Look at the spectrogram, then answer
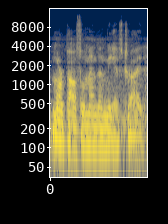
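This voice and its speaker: Vengeful, coldly intellectual film villain, hushed and deliberate, creaky low register, very noisy track. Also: male voice, lively intonation. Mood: grieving, bitter. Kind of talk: quiet film monologue.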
